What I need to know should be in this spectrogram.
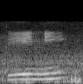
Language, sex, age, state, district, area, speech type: Odia, female, 45-60, Odisha, Sundergarh, urban, spontaneous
